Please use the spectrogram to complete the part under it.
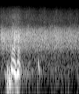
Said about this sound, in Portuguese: Agora, dê uma salva de palmas para eles. Deus abençoe.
